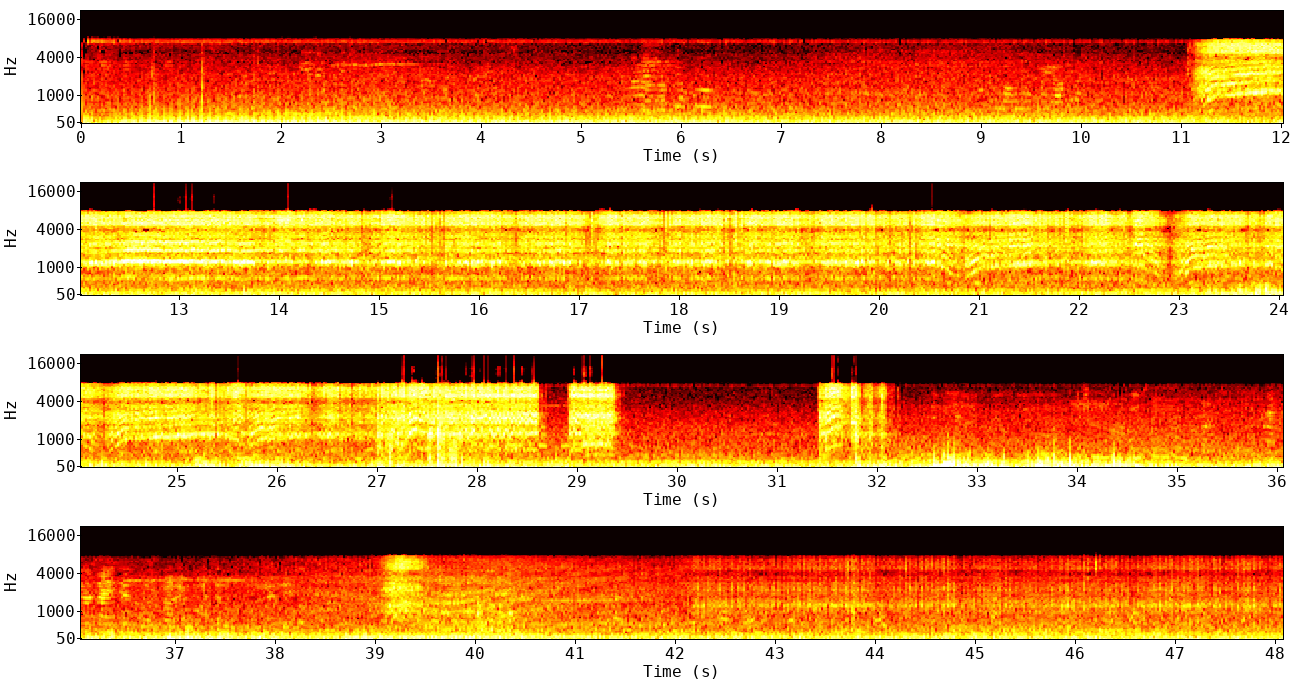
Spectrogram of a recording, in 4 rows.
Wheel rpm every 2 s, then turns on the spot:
0, 0, 0, 0, 0, 30, 160, 160, 160, 160, 130, 120, 120, 150, 120, 30, 20, 0, 0, 0, 0, 20, 20, 20.
42-48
